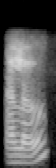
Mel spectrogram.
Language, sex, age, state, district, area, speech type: Assamese, male, 18-30, Assam, Nalbari, rural, conversation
